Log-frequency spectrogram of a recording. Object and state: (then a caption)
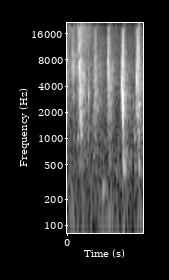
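Water still sloshing in a shaken shaving-soap bowl. A lidded shaving bowl holding soap and a little water is shaken, producing repeated bright, short watery sloshes and splashes with little low end. The liquid sound is still audible, meaning the water has not yet worked into the soap and the shaking should continue.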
